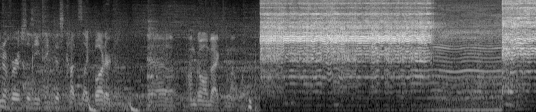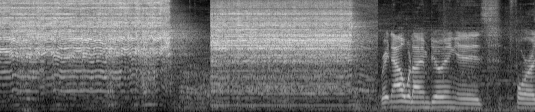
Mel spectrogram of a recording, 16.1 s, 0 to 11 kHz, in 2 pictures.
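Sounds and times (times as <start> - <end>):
cut-off tool cutting metal: 3.9 - 13.7.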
